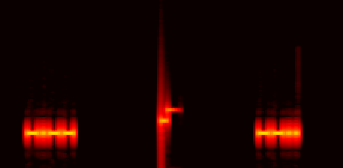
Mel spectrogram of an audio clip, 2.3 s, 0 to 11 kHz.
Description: Morse code, heard as a keyed tone, about 49 wpm, 700 Hz. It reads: Y Z
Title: Single Letter-Number Alt - Rapid-Fire 50wpm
